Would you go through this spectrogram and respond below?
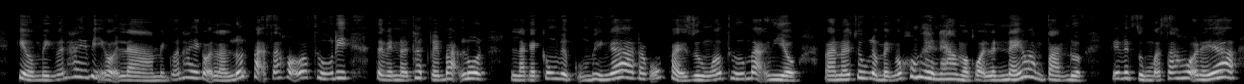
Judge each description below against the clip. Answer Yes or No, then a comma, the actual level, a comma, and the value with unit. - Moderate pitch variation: No, wide, 6.0 semitones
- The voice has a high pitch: Yes, high, 240 Hz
